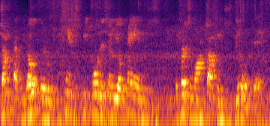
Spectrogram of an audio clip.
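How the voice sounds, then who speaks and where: A man speaks over noticeable background noise. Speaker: preacher giving a sermon. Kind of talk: sermon preached to a congregation.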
